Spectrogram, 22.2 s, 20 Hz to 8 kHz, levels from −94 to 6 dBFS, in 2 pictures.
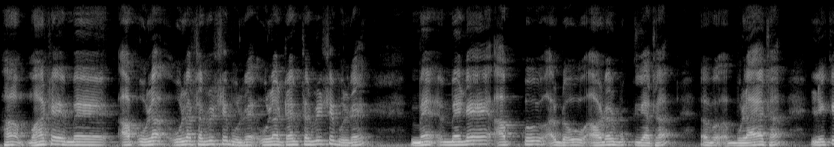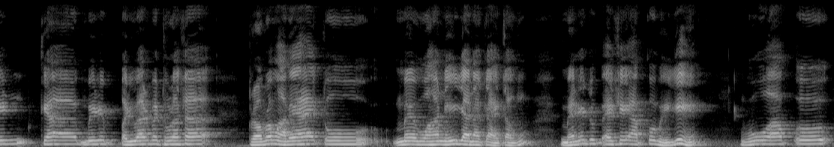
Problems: constant background noise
